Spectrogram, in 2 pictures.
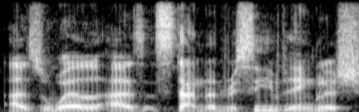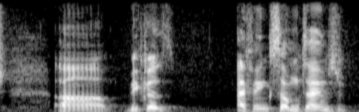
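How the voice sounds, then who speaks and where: A man's voice: lowish voice, darkish tone. A man, speaking as the host of a broadcast interview.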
